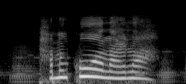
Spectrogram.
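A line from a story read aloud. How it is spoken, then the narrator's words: Whisper. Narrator (Chinese): 小火花小声地说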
